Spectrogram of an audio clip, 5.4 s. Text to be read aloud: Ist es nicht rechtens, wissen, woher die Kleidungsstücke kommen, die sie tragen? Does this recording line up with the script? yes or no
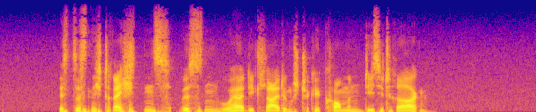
yes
